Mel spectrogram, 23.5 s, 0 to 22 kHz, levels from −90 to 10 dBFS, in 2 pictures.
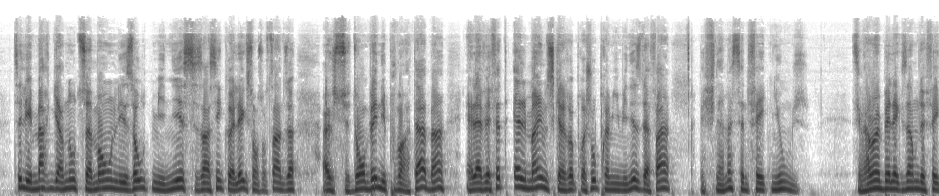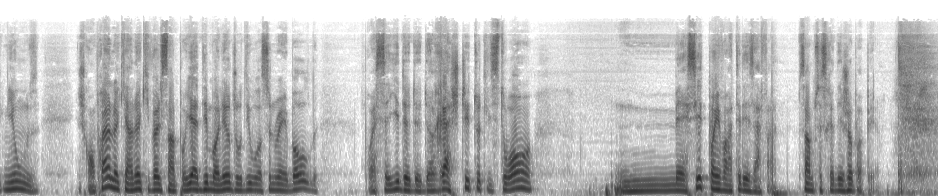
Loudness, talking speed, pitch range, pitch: -14 LUFS, 225 wpm, 115-155 Hz, 135 Hz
